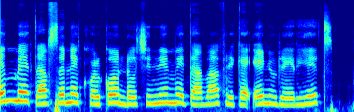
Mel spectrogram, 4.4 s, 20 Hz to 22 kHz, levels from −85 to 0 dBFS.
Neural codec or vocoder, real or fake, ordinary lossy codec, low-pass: codec, 44.1 kHz, 2.6 kbps, SNAC; fake; none; none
